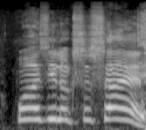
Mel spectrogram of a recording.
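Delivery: high, innocent questioning voice; mimicking his wife's sweet question; imitating missus. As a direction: ask it like a puzzled newcomer to football. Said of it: "And then she's like".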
